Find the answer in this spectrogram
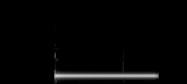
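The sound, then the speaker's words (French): On an outgoing phone call, a single steady telephone ringing tone sounds for about a second at one even pitch, clean and alone between short silences. “Allez, on essaie d'appeler Mireille Dumas pour lui souhaiter un bon anniversaire.”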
